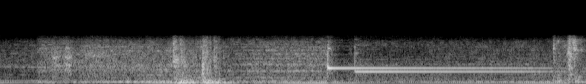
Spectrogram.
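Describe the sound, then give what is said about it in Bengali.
A doorbell rings at night with a two-tone ding-dong, a higher chime followed at once by a lower one, both ringing out for about two seconds over a low rumbling background, after a couple of muffled thuds. “K K calling bell বাজালো?”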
